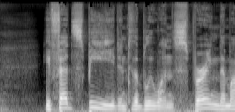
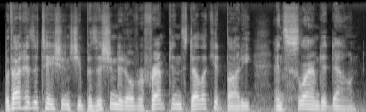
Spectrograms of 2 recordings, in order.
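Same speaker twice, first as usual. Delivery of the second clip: usual speaking voice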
